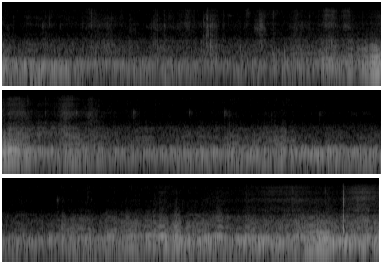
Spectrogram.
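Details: A European hornet gives a steady, low droning wing buzz, rising and falling as it moves, alongside German wasps (Vespula germanica), in the Eifel region.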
